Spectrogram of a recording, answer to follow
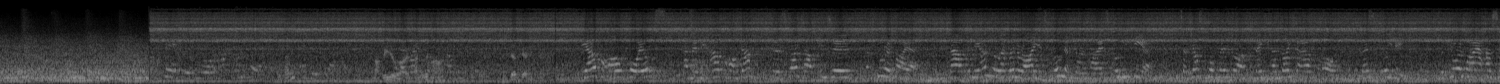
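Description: Steady hum of distillery machinery, changing sharply about three seconds in to a steady high-pitched whine and hiss of still-house plant. A woman's voice talks indistinctly beneath it.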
